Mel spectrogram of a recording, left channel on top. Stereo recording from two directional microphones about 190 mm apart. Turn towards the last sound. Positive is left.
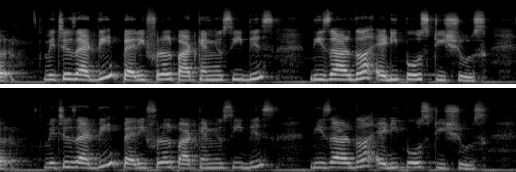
turn(degrees=50)  # may be behind; listen again after turning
